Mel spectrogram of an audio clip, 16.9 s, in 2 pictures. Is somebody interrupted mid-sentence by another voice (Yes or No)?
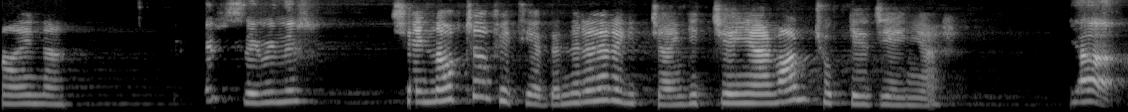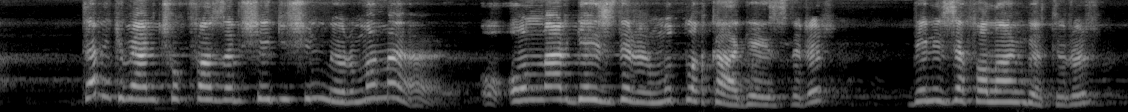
No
